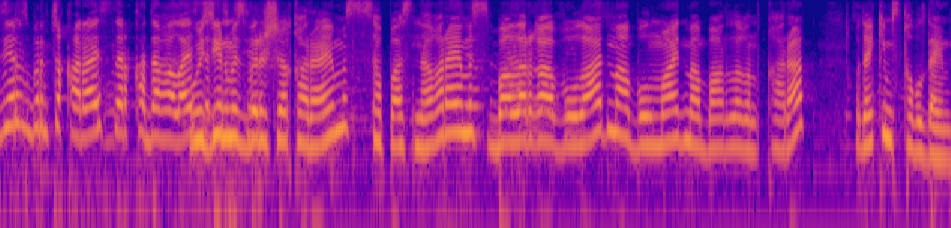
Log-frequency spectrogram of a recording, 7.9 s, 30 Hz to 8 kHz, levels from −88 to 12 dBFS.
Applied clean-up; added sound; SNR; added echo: none; none; none; none.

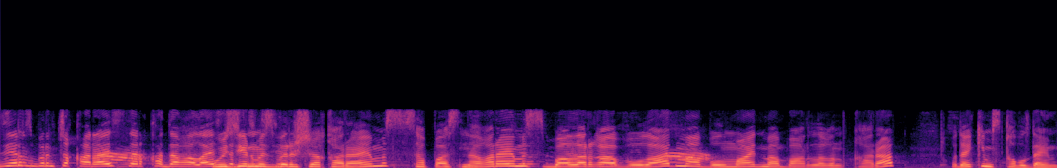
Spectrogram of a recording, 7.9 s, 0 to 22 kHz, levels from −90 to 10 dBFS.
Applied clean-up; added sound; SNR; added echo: none; Crow; 13 dB; none.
